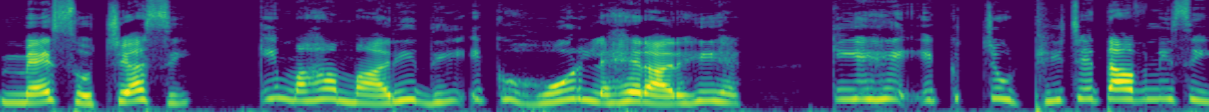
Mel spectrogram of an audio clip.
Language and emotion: Punjabi, surprised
